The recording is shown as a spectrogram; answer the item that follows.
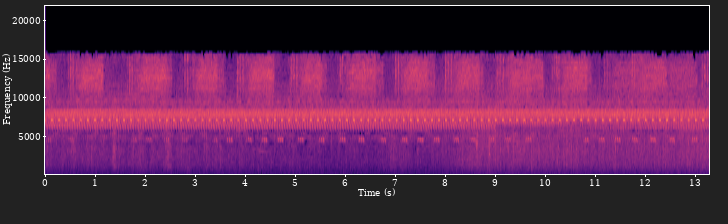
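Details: An autumn corn field awaiting harvest holds crickets giving regular high chirps, roughly two or three per second, over a constant shrill insect drone. Rustling corn stalks and gusts of wind add a soft, continuous hiss.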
